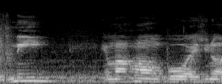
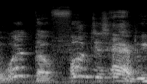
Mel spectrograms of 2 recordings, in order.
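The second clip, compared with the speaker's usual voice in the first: much higher, slow disbelief; high baffled. Retold or imitated. Baffled after cops let them go, high disbelief. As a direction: squeak out your disbelief.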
